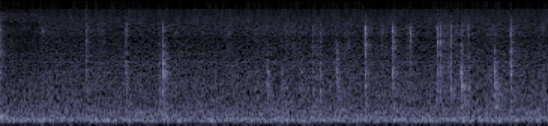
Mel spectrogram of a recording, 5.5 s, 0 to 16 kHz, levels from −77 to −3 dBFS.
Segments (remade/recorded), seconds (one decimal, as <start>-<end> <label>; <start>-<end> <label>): 0.0-5.5 recorded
